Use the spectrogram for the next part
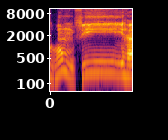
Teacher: ইয়া মাদ্দাকে একালিফ পরিমাণ টান দিয়ে পড়তে হবে · মিম সাকিনকে বিনা গুণনায় জাহির করে পড়তে হবে, একে ইজহারে সাফাবি বলে।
